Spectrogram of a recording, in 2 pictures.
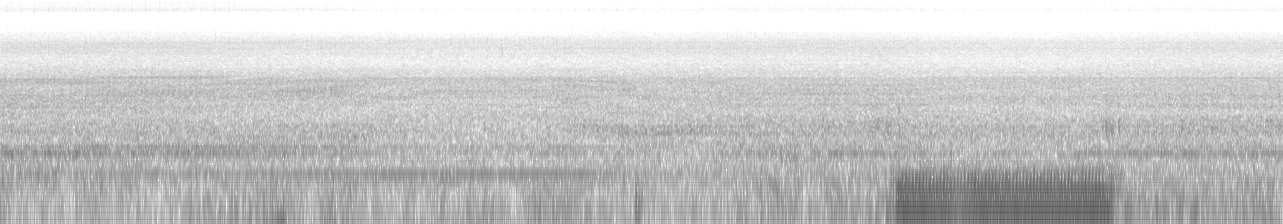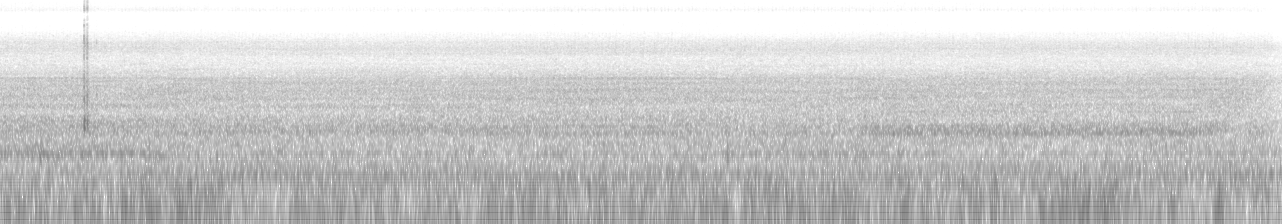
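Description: Hyundai YF Sonata inline-four engine idling steadily under the open hood. A louder low rumble lasts about three seconds near the middle, and there is a single sharp click a few seconds later.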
